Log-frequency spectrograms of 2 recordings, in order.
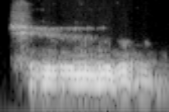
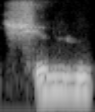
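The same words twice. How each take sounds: First: It is sounded at a low pitch. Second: It is sounded at a high pitch. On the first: "a deeper tone, down in your body" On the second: "use a head tone which is high"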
